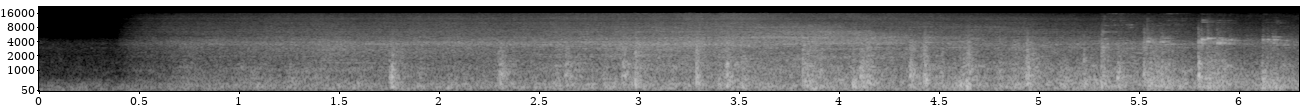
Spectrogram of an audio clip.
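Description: Puffing Billy's narrow-gauge steam train passing close by: a rush of noise swells up about half a second in, with the wheels clicking quickly and unevenly over the rail joints.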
